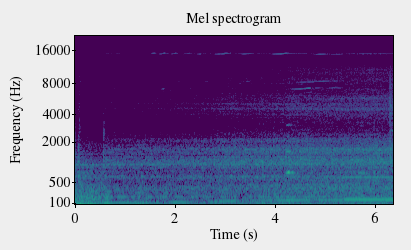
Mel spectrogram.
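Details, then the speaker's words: Optical drive in a 2000s Micron ClientPro PC during testing: quiet low hum with motor tone stepping up in pitch as the disc spins up quickly and evenly; drive works and sounds fast, healthy. "okay let's see if that optical drive works [Music] and it sure does"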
